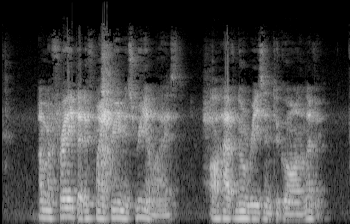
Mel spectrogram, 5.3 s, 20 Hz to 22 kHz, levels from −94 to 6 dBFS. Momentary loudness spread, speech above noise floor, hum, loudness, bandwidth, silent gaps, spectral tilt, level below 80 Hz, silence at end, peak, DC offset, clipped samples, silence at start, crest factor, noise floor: 16 LU; 33 dB; none; -14 LUFS; 13.5 kHz; none; -4.5 dB/octave; -56 dBFS; 0.4 s; 0 dBFS; under 0.1%; under 0.1%; 0.55 s; 18 dB; -49 dBFS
